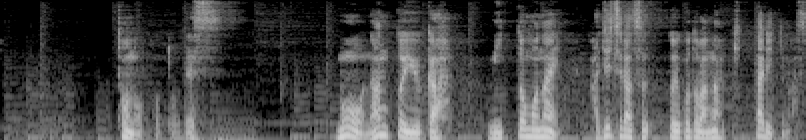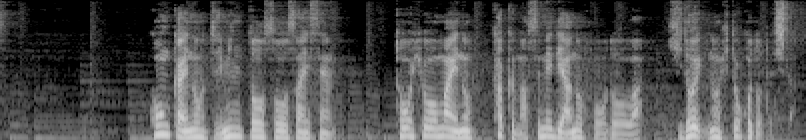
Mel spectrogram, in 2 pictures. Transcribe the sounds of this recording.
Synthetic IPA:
t̪o̞no̞ko̞t̪o̞d̪e̞sɨ̥ | mo̞ːnãnt̪o̞jɯ̟ːka | mʲit̪ːo̞mo̞naihad͡ʑit͡ɕiɾasɨt̪ːo̞jiko̞t̪o̞baɡapʲi̥t̪ːaɾʲiːkʲima̰sɨ̥ | kõ̞ŋkaino̞d͡ʑimʲĩnt̪o̞ːso̞ːsaisẽ̞n | t̪o̞ːçʲo̞ːmae̞no̞kakɯ̟masɨme̞d̪ʲiano̞ho̞ːd̪o̞ːβa | çid̪o̞ino̞çi̥t̪o̞ko̞t̪o̞d̪e̞ɕi̥t̪ḁ

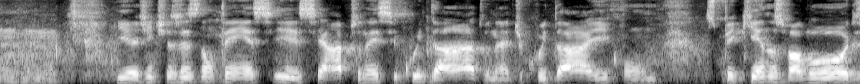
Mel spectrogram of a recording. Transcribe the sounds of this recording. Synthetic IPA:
ũh̩ɪaʒẽnt͡ʃɪazvezɪznɐ̃w̃t̪ẽj̃esɪesɪabit̪ʊnɛesɪkujd̪ad̪ʊnɛd͡ʒɪkujd̪aɾaikʰõʊspekẽnʊzvaloɾɪ

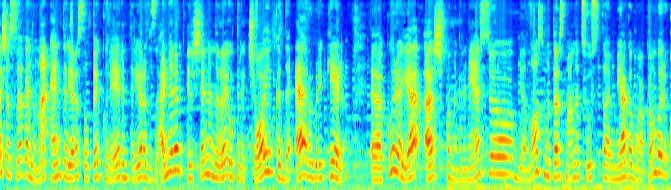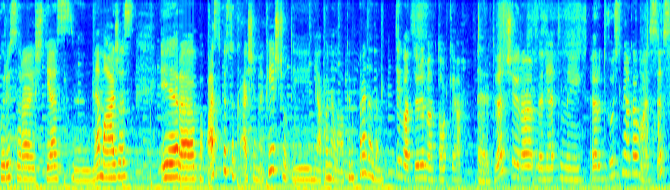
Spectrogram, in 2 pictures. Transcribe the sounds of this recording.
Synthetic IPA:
ɐʃɛsʊʋʲɛlʲɪnɐʔɛnt̪ʲɛɾʲjɛɾɐsɛlˠt̪ɐkʊɾʲeːɪɾɪnʲt̪ʲɛɾʲjeːɾod̪ʲɪzɐɪnʲeːɾʲɛɪɾʃʲɛnʲd̪ʲɛnɪɾɐjɛʊt̪ʲɾʲɛt͡ʃʲoːjɪkɐd̪ɐʔæːɾʊbʲɾʲɪkʲeːlʲo̰ː | kʊɾʲoːjɛɐʃpɐnɐɡɾʲɪnʲeːsʲʊʋʲiɛnoːsmʊt̪ʲɛrsmɐnɐt̪ʲsʲuːst̪ɐmʲiɛɡɐmoːjokɐmbɐɾʲʊkʊɾʲɪsɪɾɐɪʃʲt̪ʲiɛs | nʲɛmɑːʒɐs | ɪɾpɐpɑːsɐ̥koːsʲʊkɑːɐʃjɛmʲɛkʲɛɪʃʲt͡ʃʲɛʊt̪ɐɪnʲiɛkoːnʲɛlˠɐʊkʲɛnt̪pɾɑːd̪ʲɛd̪ɐmt̪ɐɪʋɐt̪ʊɾʲɪmʲɛt̪oːkʲɛ | ɛɾʲd̪ʲʋʲɛt͡ʃʲɛiːɾɐɡɐnʲeːt̪ʲɪnɐɪ | ɛɾʲd̪ʋʲʊsmʲiɛɡɐmɐ̰sʲɪs

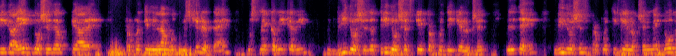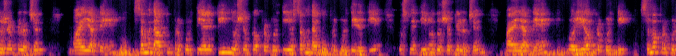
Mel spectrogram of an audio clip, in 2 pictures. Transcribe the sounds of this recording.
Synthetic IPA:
ikaeːk̚d̪oːʃəd͡ʒəkapɾɐkɾɪt̪imɪlnamoːt̪mʊʃkɪlɾɛɦt̪aɦɛʊsmẽkɐbʱikɐbʱidwiːd̪oːʃəd͡ʒɔt̪ɾid̪oːʃəd͡ʒkepɾɐpɾɪt̪ikelɐkʃənmɪlt̪eɦɛ̃ː | wiːd̪oːʃəd͡ʒpɾɐkɾɪt̪ikelɐkʃənmẽd̪oːd̪oːʃõkelɐkʃən | paːed͡ʒaːt̪eɦɛ̃ːsɐməd̪ʱaːt̪məpɾəkɾɪt̪ijaːnet̪iːnd̪oːʃõkapɾɐkɾɪt̪iɔːɾsɐməd̪ʱaːt̪məpɾɪkɾt̪iɾɛɦt̪iɦɛ | ʊsmẽt̪iːnõd̪oːʃõkelɐkʃənpaːed͡ʒaːt̪eɦɛ̃ɔːɾjɐpɾɐkɾɪt̪isɐməpɾəkɾ

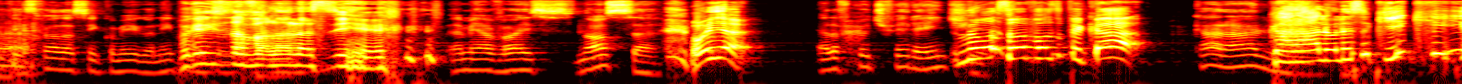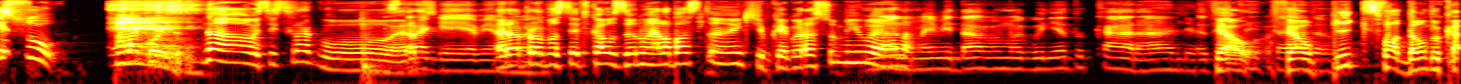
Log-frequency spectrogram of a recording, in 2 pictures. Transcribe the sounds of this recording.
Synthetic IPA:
eksefalaasĩkõmiɡʊnẽj̃poɾkekɪset̪avɐfalɐ̃nd̪ʊasĩ | ɐmĩɲɐvɔsnɔsɐojɐ | ɛlɐfikod͡ʒifeɾẽt͡ʃɪnɔsɐɔpɔsʊ̥peka | kaɾaʎʊkaɾaʎʊɔʎɐisɐkɪkɪkɛisʊ | falɐkojzɐnɐ̃w̃esʊisk̪ɾaɡoɛɾɐɾɡejɐmĩɲɐɛɾɐpɾɐvosefi̥kauzɐ̃nd̪ʊɛlɐbast̪ɐ̃t͡ʃɪpʊɾkeaɡɔɾɐasumiwɛlɐmɐ̃j̃mɪd̪avɐũmɐɡuniɐd̪ʊkaɾaʎʊfɛ̰wfɛwpiksfɔd̪ɐ̃w̃d̪ʊka

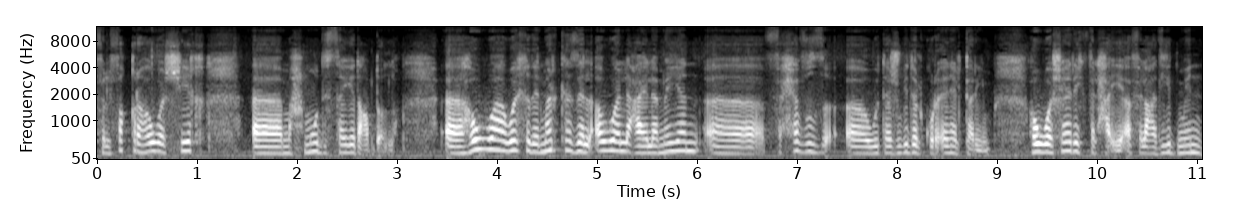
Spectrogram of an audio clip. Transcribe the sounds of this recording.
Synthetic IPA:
filfɑqɾˤɑhowːæʃːeːx | maħmuːd̪ɪsːæːjːɪd̪ʕɑ̰b̚d̪ɑ̰lˤːɑɦowːæwæːxɪd̪ɪlmɑɾˤkæzɪlʔæ̰wːælʕaːlæmɪjːænː | fiħefzˤwɪt̪æʒwiːd̪ɪlqoɾʔæ̰ːnɪlkæɾiːmhowːæʃæːɾɪkfilħaʔḭːʔæ̰filʕad̪iːd̪mɪn

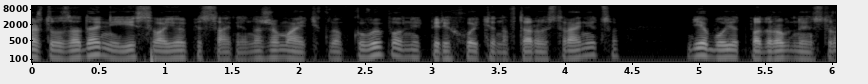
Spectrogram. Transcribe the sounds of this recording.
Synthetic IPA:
aʐd̪əvəzɐd̪anʲɪjəjesʲtʲsvɐjoɐpʲɪsanʲɪjənəʐɨmajtʲɪ̥kno̞p̚kʊvɨpəlˠnʲɪt̚ʲpʲɪɾʲɪxo̞d̚ʲtʲɪnəft̪ɐɾujʊst̪ɾɐnʲit̪sʊ | ɡdʲebudʲɪt̪̚pɐd̪ɾo̞bnəjəɪnst̪ɾ

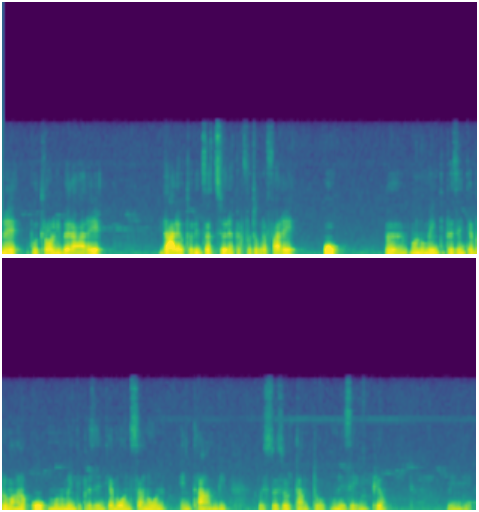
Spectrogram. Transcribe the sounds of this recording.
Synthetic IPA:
nepot̪ɾɔlːibeɾaːɾe | d̪aːɾeawt̪oɾid̪zːat̪sːjoːneperfot̪oɡɾafa̰ːɾḛ | o | monument̪i̥pɾezɛnt̪iabɾumaːnoʔomːonument̪ipɾezɛnt̪iamonsanonḛnt̪ɾa̰mbi | kwḛst̪oɛsːolt̪ant̪o̰unezɛ̰mpjo | kwḭnd̪ḭ

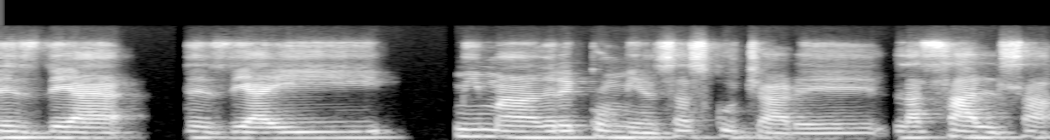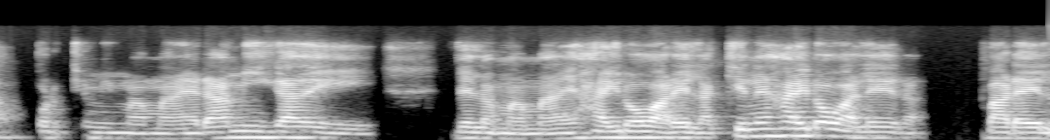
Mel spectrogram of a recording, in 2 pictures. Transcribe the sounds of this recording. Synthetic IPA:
d̪ezd̪ead̪e̞zd̪e̞ai | mimaðɾe̞ko̞mje̞nsaːeskut͡ʃaɾlasalsapo̞ɾke̞mimamae̞ɾaːmiɣaðe̞d̪e̞lamamaðe̞xajɾo̞βaɾe̞lakje̞nesxajɾo̞βaleɾa | baɾela

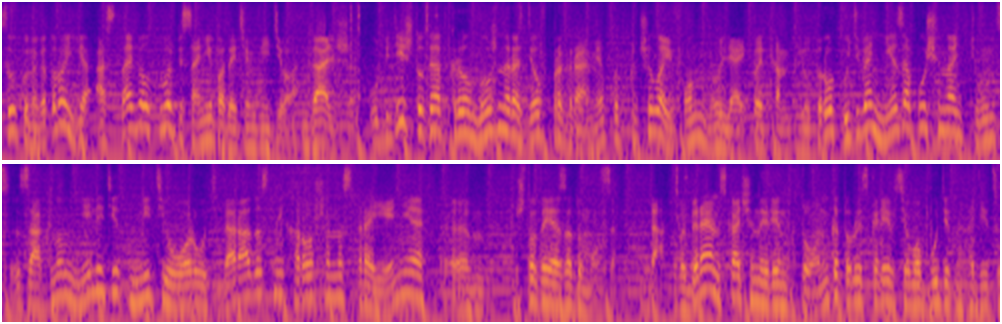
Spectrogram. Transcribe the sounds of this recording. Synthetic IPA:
sːɨlˠkʊnəkɐt̪o̞ɾʊjʊjaʔɐst̪avʲɪlˠvəpʲɪsanʲɪːɪpɐd̪ɛtʲɪmvʲidʲɪ̰o̰d̪alʲʂɨ̰ʊbʲɪdʲisʲʂt̪o̞t̪ɨɐt̪kɾɨlˠnuʐnɨjɾɐzʲdʲe̞lˠfpɾɐɡɾa̰mʲːɪpət̪klʲʉt͡ɕilˠɐjfo̞nːʊlʲajpɛt̪̚kɐmpʲjut̪əɾʊʊtʲɪbʲanʲezɐpuɕːɪnɐjtʲunszəɐknomnʲelʲɪtʲit̪mʲɪtʲɪo̞ɾʊtʲɪbʲaɾad̪əsnɨjxɐɾo̞ʂɨjənəst̪ɾɐjenʲɪjə | ʂt̪o̞t̪əjazɐd̪umə̰lˠsʲə̥̰ | d̪a̰vɨbʲɪɾajɪmskat͡ɕɪnːɨjɾʲɪnkt̪o̞nkɐt̪o̞ɾɨjskɐɾʲejəfsʲɪvo̞budʲɪt̪nəxɐdʲit̪sːə

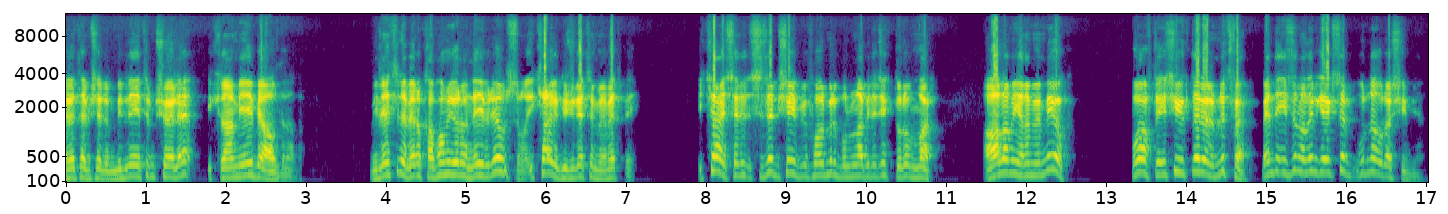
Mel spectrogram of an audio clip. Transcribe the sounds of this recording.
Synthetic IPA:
ɛvɛt̪ebiʃ̬eɾimːilʲːiejit̪ʰimʃø̞jlʲɛ | icɾaːmijejibialˠd̪ɯna̰lˠɯm | milʲːet̪ʰid̪ʲɛbenikʰafamɯjoɾanejibiɾʲijo̞ɾmusuno̰icʰiajlɯɟyd͡ʒylet̪ʰimːɛmɛt̪bɛ̰j | icʰiajsenisizɛbiʃe̞jbifo̞ɾmylʲbulˠunabilʲe̞d͡ʒɛc̚d̪uɾumvaɾ̥ | aːlˠamɯjanamemɛjo̞k | b̥uhaft̪ʰait͡ʃʰijyclʲeneɾimlʲyt̪fæbænd̪ɛizinalˠɯjɯmɟe̞ɾɛcssɛbununauːɾaʃɯjɯmja

